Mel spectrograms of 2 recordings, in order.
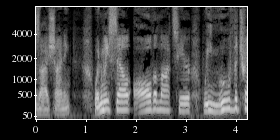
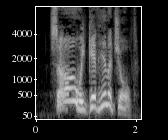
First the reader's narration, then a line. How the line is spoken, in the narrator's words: Lou said brightly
